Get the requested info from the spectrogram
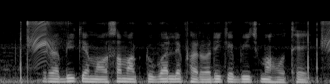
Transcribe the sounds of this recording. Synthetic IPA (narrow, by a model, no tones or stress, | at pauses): ɾəbikemɔːsəməkʈuːbəɾlepʰəɾʋəɾikebiːt͡ʃmãɦot̪ʰeː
